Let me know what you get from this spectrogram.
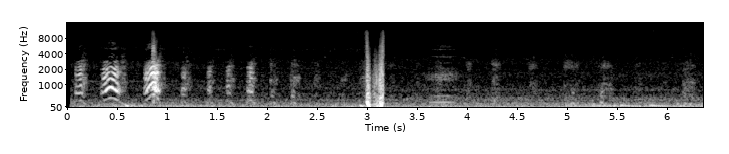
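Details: Puppy making weird noises while riding in a car during a drive: a few high, arched whining yelps in the first second, then a sharp double knock near three seconds, over a low steady engine rumble.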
